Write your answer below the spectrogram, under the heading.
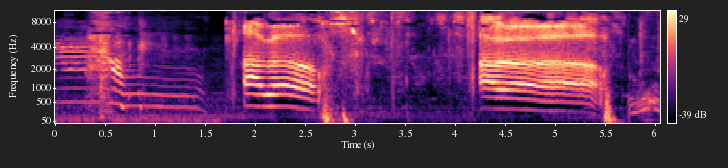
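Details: Cat meowing: a short falling mew, then two loud, long, drawn-out meows that each slide downward at the end, with faint background sounds between them.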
